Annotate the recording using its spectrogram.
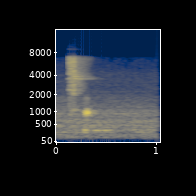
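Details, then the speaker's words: Nd:YAG hair removal laser firing with its built-in cryogen cooling spray, which is meant to make treatment painless: a quick hiss of spray with a short click-like tone from a single pulse. "o as I told this has an inbuilt cooling cryogen spray you can see the cryogen spray coming out so the machine has an inbuilt cooling system this is to increase the Comfort level of the patient"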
